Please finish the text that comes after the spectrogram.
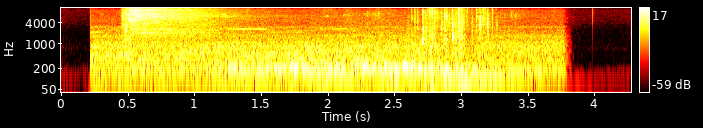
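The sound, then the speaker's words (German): A regional train (Regionalbahn) door closes: a steady, loud mechanical rumble and hiss lasting over three seconds, with a sharp hissing burst near the start and crackling bursts toward the end before it abruptly stops. “Tür Türgeräusche von Zügen”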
